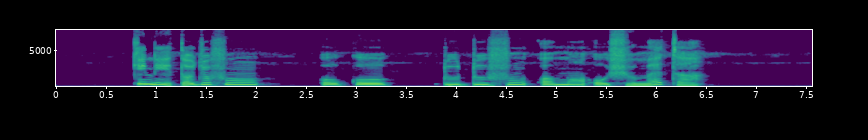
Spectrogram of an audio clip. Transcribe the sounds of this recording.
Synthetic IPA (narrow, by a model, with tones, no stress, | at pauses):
ki˦nĩ˦˨tɔ˨˦d͡ʒu˦fũ˦ | o˧ko˧ | d̥u˧du˧fũ˦ɔ˧mɔ̃˧ʔo˧ʃu˨mɛ̃˨˦ta˧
